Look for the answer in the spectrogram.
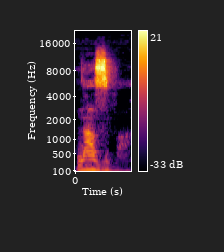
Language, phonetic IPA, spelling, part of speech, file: Polish, [ˈnazva], nazwa, noun, Pl-nazwa.ogg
